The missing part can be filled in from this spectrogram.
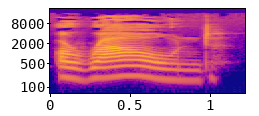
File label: "around", English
